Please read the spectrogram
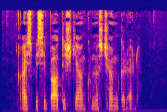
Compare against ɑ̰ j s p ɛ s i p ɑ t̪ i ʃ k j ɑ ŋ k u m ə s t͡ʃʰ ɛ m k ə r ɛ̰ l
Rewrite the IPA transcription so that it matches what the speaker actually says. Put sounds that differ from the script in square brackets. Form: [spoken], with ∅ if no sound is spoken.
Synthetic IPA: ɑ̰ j s p [i] s i p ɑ t̪ i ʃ k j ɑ ŋ [kʰ] u m ə s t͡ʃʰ ɛ m k ə [ɾ] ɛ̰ l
